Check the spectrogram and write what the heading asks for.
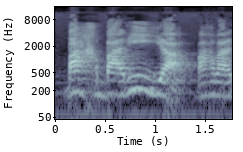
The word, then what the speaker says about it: barbaria: Barbaria, aquele iria que é tônico.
